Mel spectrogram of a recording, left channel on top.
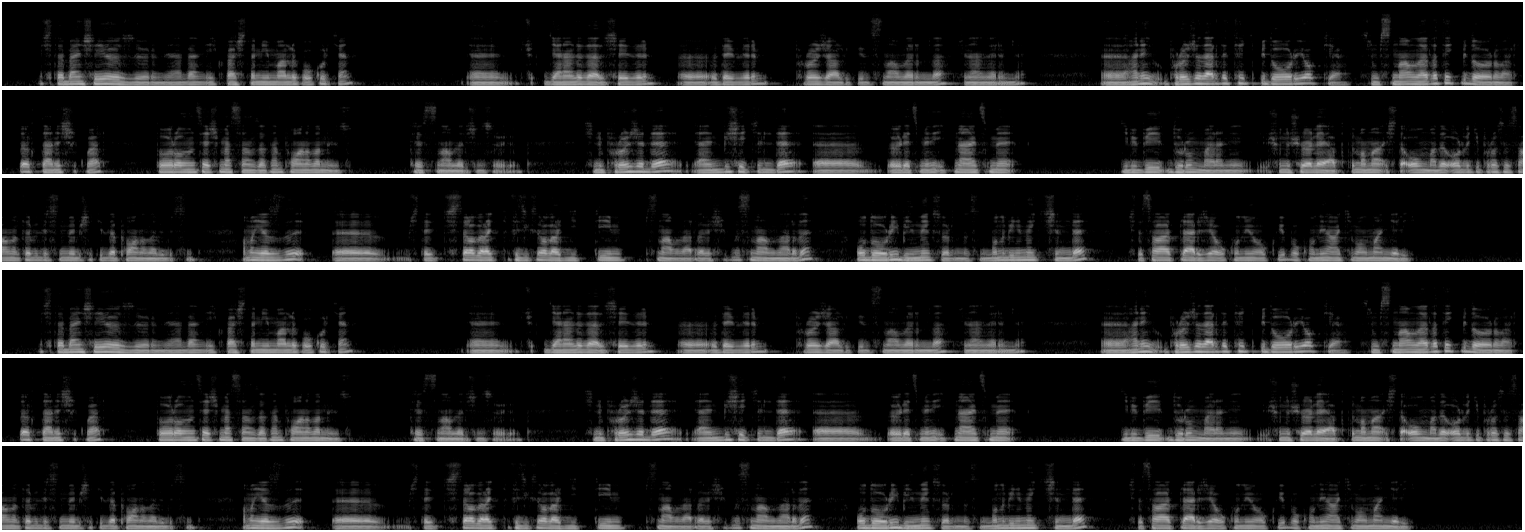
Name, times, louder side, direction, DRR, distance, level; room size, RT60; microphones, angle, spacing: voice 1, 0.4-3.5 4.6-7.7 7.9-10.2 11.0-16.2 16.8-18.7 19.3-20.4 21.0-25.3 26.4-32.4 32.8-38.6 39.0-41.3 41.8-44.5, equal, 10° left, 5.7 m, -29 dB
head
